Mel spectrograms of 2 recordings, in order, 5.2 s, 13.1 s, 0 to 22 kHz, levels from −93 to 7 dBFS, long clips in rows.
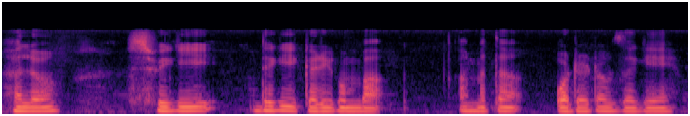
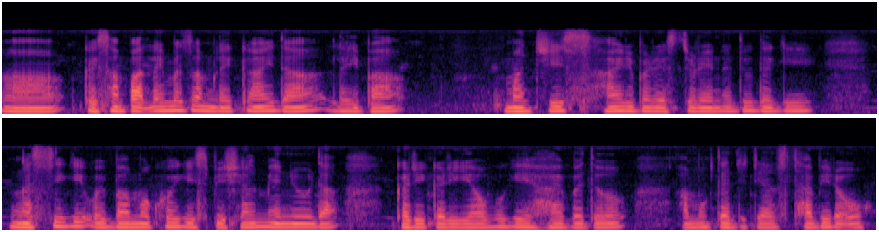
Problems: background sounds at intervals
